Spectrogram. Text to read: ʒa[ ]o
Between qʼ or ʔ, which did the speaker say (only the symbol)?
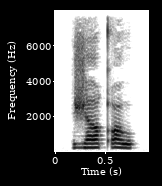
qʼ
